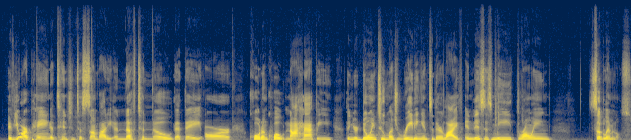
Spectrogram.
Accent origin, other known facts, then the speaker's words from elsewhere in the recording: Memphis, Tennessee, United States; moved away; I'm from Memphis. Memphis is who, it, the Memphis is where I was raised. It was where I was born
